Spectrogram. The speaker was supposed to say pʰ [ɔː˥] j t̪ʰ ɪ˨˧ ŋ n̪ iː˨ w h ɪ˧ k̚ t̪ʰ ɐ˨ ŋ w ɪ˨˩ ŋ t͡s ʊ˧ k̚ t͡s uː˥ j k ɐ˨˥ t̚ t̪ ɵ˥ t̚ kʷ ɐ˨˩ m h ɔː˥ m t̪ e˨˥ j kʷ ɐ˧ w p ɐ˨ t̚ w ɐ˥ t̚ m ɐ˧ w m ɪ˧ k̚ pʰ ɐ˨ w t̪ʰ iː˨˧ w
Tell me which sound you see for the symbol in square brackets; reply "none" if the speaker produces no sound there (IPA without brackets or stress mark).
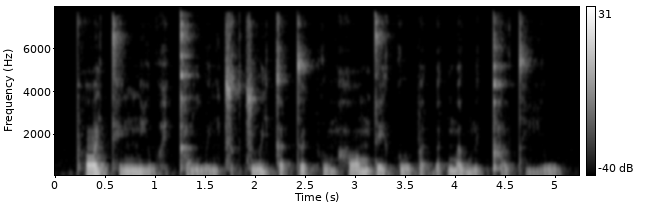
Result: ɔː˥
